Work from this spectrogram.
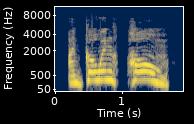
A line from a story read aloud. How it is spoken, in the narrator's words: I shouted, my voice breaking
